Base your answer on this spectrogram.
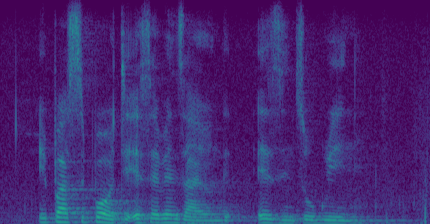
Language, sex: Zulu, male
